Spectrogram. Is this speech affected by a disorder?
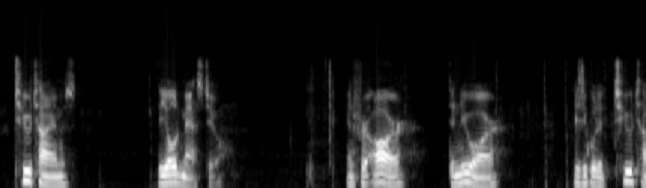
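No.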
